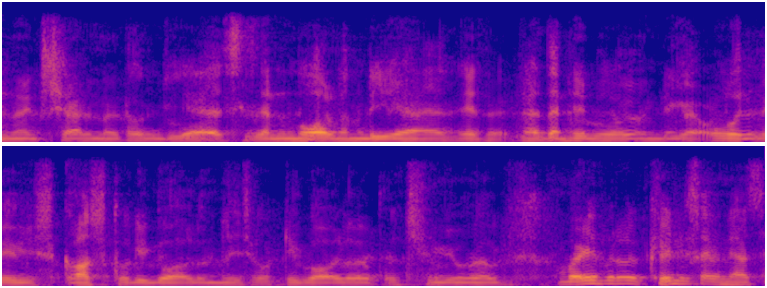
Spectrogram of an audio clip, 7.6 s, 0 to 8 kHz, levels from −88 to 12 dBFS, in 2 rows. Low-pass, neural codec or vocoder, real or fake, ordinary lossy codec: 7.2 kHz; codec, 24 kHz, 1.5 kbps, HILCodec; fake; none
